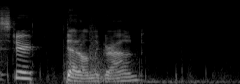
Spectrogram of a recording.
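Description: A young woman speaks with animation into a close microphone.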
